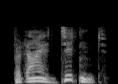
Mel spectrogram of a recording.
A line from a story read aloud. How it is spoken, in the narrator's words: muttered Harry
